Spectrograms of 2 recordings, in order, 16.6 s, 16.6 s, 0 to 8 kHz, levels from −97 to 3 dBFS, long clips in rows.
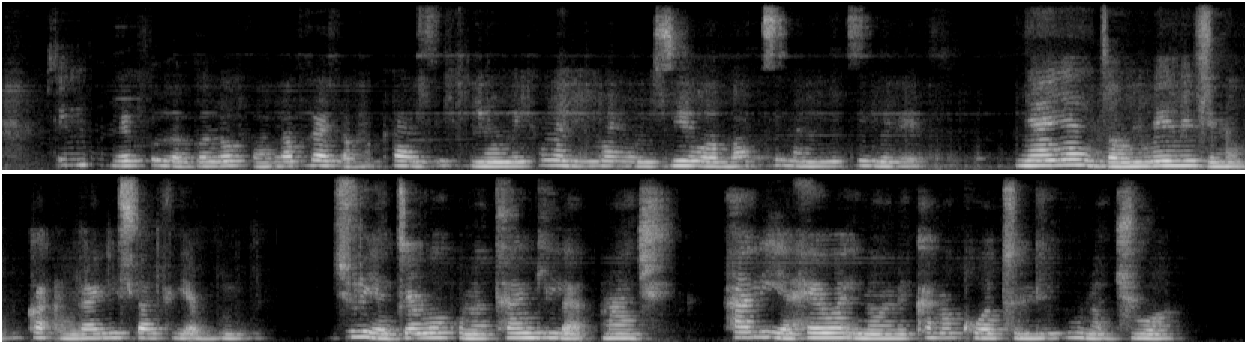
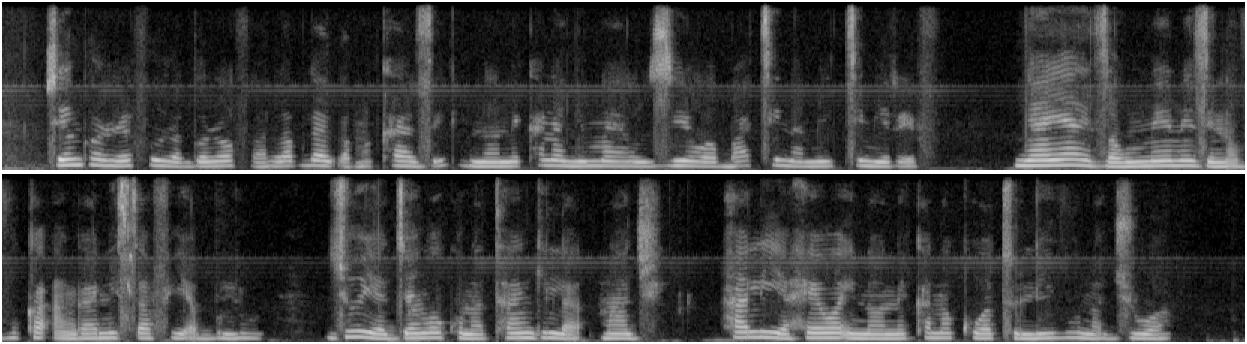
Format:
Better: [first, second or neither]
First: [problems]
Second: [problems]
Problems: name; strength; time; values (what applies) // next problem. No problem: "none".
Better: second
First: noise reduction (neural mask model DeepFilterNet 3)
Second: none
